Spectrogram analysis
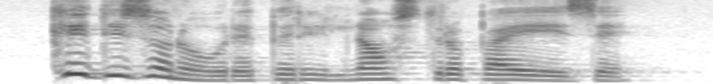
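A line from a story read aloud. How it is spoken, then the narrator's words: Woman exclaiming indignantly. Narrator (Italian): esclamò una terza interlocutrice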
